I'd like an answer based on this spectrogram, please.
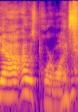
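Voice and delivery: mock snooty, smug tone. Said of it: "she has the nerve to sit there and go".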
